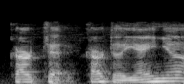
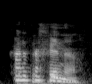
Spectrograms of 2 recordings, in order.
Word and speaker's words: Cartagena: Yeah, Cartagena. How do you say it? Cartagena. Yeah, Cartagena.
